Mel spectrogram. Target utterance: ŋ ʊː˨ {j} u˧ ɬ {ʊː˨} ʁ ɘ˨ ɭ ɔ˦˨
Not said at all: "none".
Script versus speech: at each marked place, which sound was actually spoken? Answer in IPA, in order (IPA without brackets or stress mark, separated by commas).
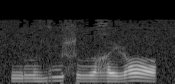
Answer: j, ʊː˨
